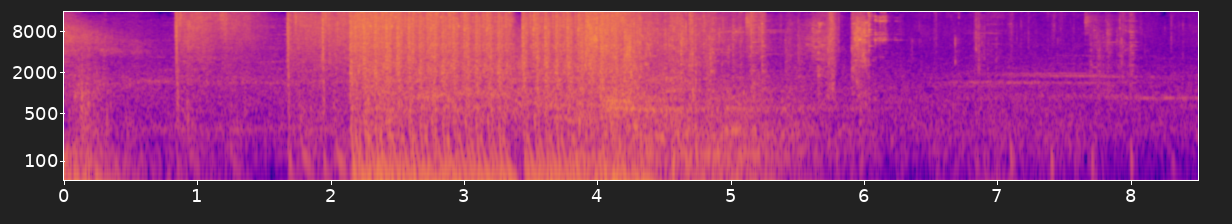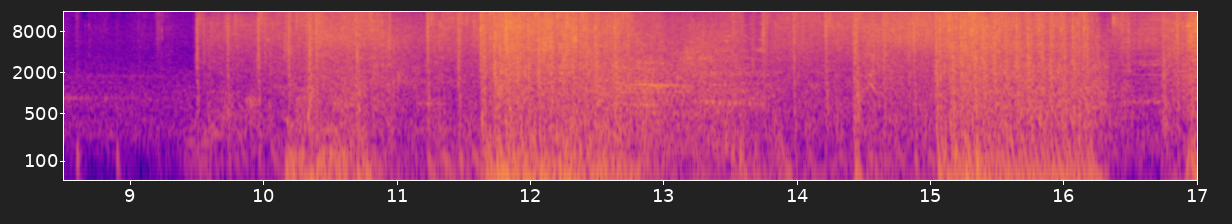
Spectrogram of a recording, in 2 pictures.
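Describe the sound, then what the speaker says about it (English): Gunfire in the sci-fi shooter Destiny 2 comes in loud, dense bursts of rapid shots, close and harsh, broken by a quieter lull in the middle before heavy firing resumes and continues to the end. "What the hell is shooting? Who's shooting?"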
